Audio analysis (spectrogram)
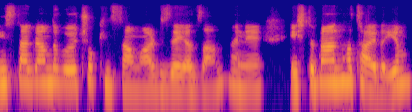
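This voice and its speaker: This woman has an unremarkable speaking voice, fairly high in pitch, with ordinary pitch variation, a fairly quick pace, and a dry, close sound with no echo. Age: 20s. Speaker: vegan platform co-founder. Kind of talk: casual interview.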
